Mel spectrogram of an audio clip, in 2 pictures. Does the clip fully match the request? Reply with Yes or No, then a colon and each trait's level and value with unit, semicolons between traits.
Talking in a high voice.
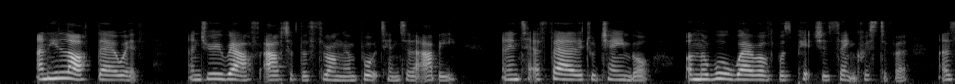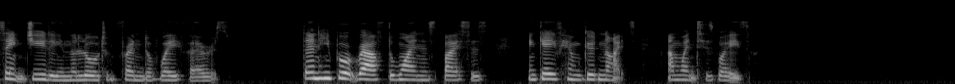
Yes: high, 220 Hz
